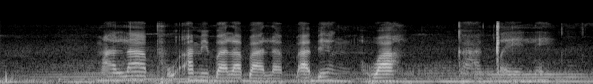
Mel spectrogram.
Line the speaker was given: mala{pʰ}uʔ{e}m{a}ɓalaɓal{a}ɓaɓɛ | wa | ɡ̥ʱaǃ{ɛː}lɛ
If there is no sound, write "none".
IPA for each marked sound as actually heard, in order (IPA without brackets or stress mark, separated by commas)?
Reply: pʰ, a, i, a, ɛː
